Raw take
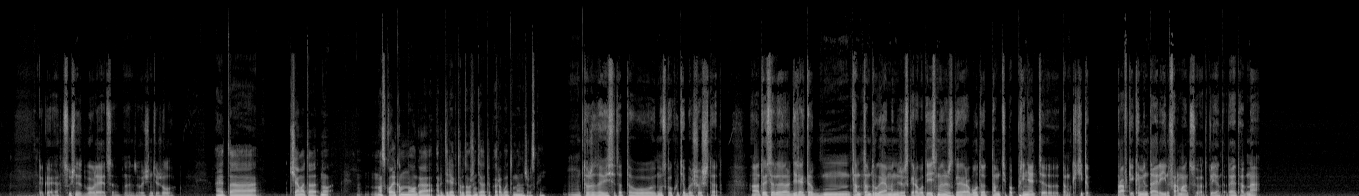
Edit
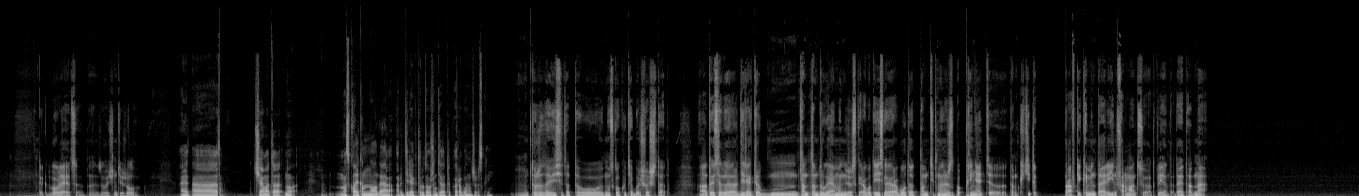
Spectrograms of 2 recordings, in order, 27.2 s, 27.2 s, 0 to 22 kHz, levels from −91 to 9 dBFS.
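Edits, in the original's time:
0.92–1.63 s: delete
4.55–5.11 s: reverse
7.63–8.52 s: speed 111%
10.12–10.37 s: delete
18.70–19.09 s: move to 20.14 s

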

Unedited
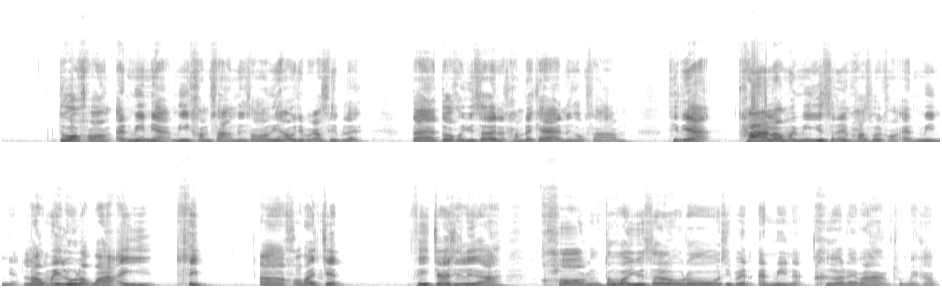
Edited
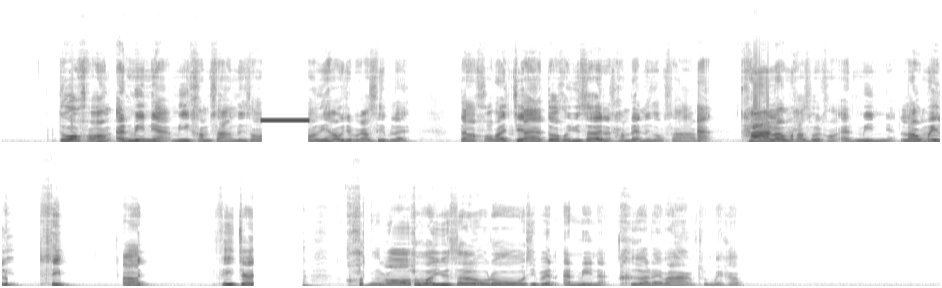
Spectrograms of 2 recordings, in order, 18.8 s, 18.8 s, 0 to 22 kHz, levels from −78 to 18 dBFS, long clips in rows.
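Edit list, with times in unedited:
0.95–1.36 s: gain +4.5 dB
2.59 s: add tone 3.52 kHz -17 dBFS 0.48 s
5.28–5.55 s: delete
6.17–6.94 s: delete
7.89–8.52 s: delete
10.04–10.80 s: delete
12.11–12.69 s: move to 4.16 s
13.84–14.34 s: mute
14.91–15.46 s: reverse

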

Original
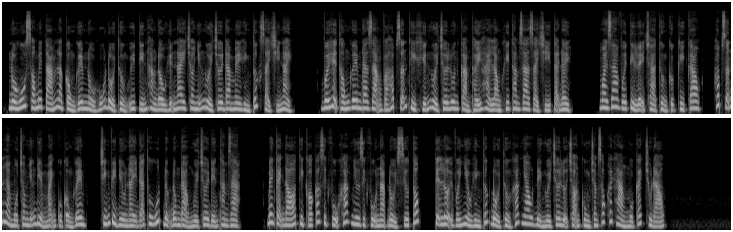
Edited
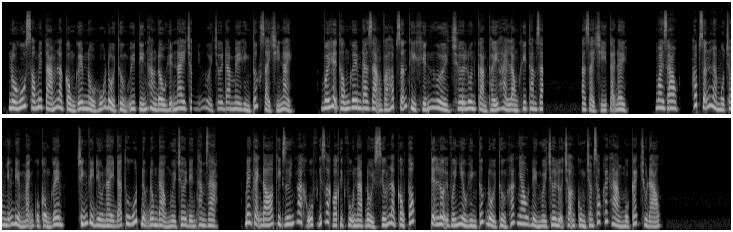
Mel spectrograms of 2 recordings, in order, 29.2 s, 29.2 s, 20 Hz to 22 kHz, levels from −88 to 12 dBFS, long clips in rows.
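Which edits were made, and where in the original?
1.02–1.38 s: copy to 22.70 s
3.79–4.90 s: fade in
8.52–8.86 s: stretch 2×
10.47 s: insert room tone 0.78 s
12.17–13.74 s: delete
20.63–21.79 s: reverse

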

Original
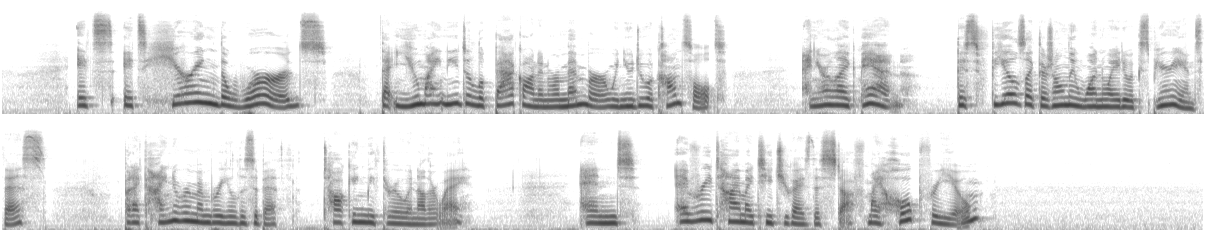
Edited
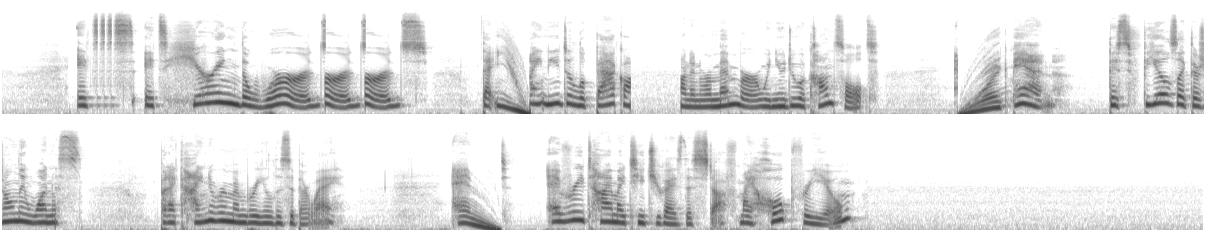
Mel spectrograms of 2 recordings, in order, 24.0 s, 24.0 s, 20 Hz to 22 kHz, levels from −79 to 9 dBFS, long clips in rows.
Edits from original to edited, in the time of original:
0.89 s: stutter 0.07 s, 4 plays
2.63–3.03 s: loop, 3 plays
4.01 s: tape stop 0.27 s
5.28 s: insert room tone 0.51 s
8.04 s: tape start 0.51 s
11.04–12.20 s: delete
14.66–16.30 s: delete
17.95 s: tape stop 0.36 s

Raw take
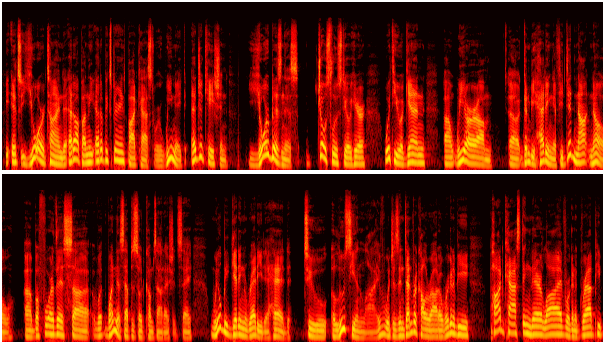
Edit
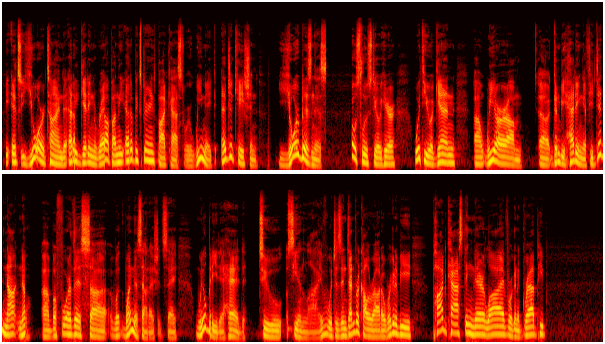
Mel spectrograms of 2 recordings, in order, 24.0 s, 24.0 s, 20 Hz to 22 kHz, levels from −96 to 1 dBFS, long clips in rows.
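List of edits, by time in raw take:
5.87–6.39 s: room tone
11.87–12.12 s: delete
14.50–15.15 s: delete
16.47–17.07 s: move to 1.44 s
18.63–18.88 s: delete

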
